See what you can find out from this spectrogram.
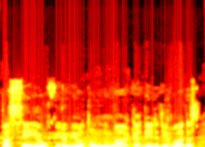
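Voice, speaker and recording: A man's voice: on the low side, moderate pace, highs cut off, soft background music. A Brazilian man giving scripted, dramatic narration for a radio soap opera.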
